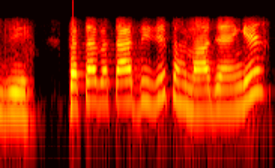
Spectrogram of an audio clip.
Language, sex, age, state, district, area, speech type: Urdu, female, 30-45, Bihar, Gaya, urban, conversation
